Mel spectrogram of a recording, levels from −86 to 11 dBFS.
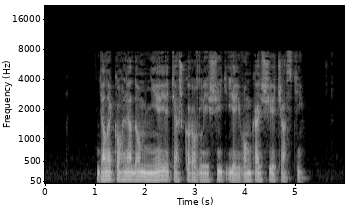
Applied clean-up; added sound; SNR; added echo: none; none; none; none.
